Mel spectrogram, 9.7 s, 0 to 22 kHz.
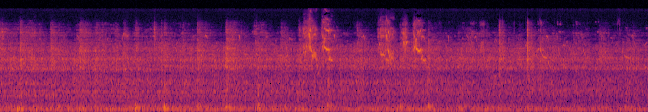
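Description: PHA-20 diesel locomotive and its passenger train running away down the track, a low rumble with the clatter of wheels over the rails slowly fading. A few short bird chirps come near the middle.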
